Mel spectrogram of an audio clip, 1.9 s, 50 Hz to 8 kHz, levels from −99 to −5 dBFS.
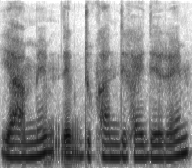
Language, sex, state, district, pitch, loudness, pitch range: Hindi, female, Arunachal Pradesh, Papum Pare, 185 Hz, -17 LUFS, 180-205 Hz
